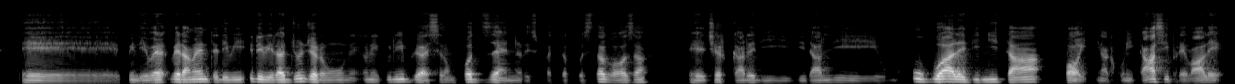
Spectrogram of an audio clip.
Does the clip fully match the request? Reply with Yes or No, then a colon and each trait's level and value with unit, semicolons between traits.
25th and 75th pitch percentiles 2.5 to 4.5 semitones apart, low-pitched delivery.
Yes: average, 2.9 semitones; low, 105 Hz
